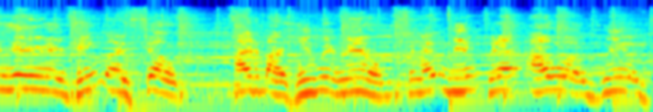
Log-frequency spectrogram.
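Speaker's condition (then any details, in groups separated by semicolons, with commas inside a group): Cerebral palsy; from birth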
